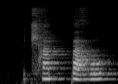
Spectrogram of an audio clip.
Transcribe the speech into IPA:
t͡ʃʰ ã pː a ɦ o

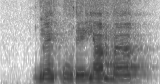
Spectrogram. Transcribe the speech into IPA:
ɡ͡b ɛ̃˧ k͡p u˨ ɾ e˨˦ j ã˦˨ m ã˧

